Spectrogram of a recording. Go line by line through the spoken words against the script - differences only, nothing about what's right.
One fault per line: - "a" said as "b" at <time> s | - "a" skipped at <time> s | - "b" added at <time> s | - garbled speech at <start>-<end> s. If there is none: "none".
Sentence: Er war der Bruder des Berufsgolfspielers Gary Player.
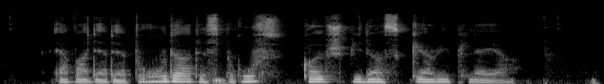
- "der" added at 1.1 s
